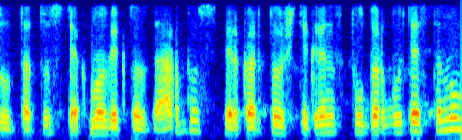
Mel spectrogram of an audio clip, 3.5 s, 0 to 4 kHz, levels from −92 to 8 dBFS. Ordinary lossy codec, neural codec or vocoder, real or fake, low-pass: Opus, 64 kbps; vocoder, 24 kHz, 100 mel bands, Vocos; fake; 3.6 kHz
